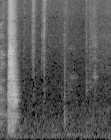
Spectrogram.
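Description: A single short breath-like puff, then a few faint light clicks as a small wooden toy wheel is handled.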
